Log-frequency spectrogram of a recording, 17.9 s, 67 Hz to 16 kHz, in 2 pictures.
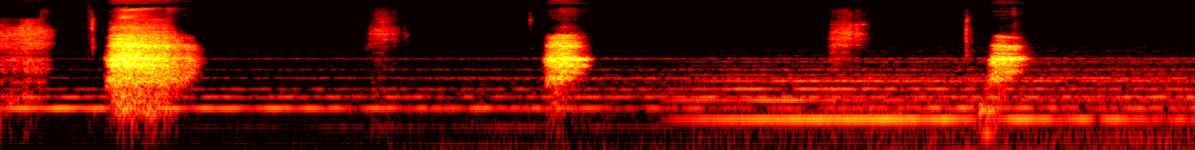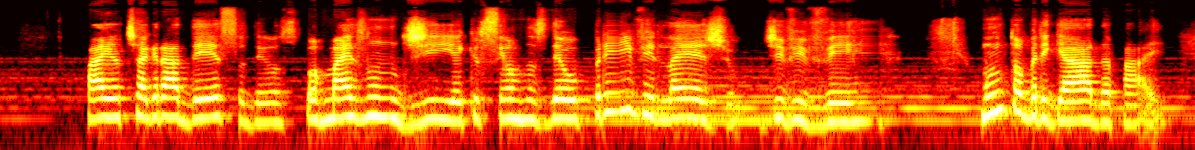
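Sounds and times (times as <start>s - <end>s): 
deep breaths in a guided breathing exercise: 0.0s - 1.6s, 2.6s - 3.4s, 4.0s - 4.6s, 5.9s - 8.0s
soft steady music tones: 0.0s - 17.9s
speech: 9.6s - 15.6s, 16.3s - 17.8s.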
